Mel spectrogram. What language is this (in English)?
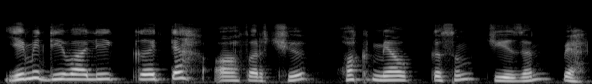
Kashmiri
